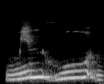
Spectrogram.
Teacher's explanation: minhu nun sukun ketemu dengan ha dibaca izhar halqi, ha huruf dari tenggorokan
